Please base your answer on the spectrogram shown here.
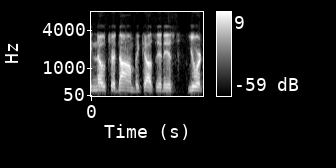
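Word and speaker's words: Notre-Dame: it the way the French say it. Notradam. It's the same thing. You just say you just say it differently according to where you are.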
